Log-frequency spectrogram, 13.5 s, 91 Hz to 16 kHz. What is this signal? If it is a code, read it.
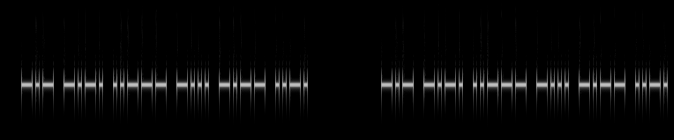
Morse code, heard as a keyed tone, about 17 wpm, 700 Hz. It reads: KC2BYF KC2BYF
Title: USA Call Signs - 6 Characters - Repeated 3x - 17wpm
